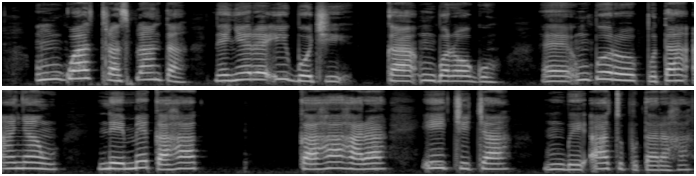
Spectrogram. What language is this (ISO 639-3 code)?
ibo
